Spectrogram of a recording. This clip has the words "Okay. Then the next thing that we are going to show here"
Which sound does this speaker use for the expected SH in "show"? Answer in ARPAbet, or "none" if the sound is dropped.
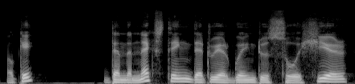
S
